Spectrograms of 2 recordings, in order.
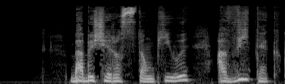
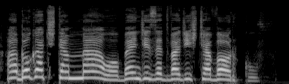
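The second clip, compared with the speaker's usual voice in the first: put-on young man; 9 semitones higher, 5 dB louder than usual. A narrator's reading. Young man answers farmer.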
